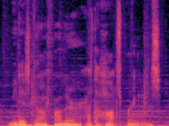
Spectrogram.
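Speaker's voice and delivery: usual speaking voice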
